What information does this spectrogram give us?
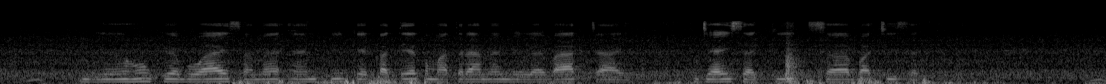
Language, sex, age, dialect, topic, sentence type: Maithili, male, 31-35, Southern/Standard, agriculture, question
